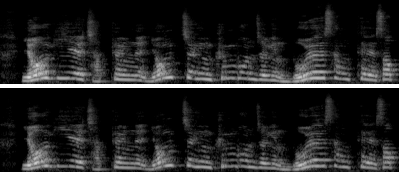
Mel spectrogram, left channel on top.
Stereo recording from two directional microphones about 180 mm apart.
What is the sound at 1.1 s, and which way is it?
Speech, 10° left (ahead or behind).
